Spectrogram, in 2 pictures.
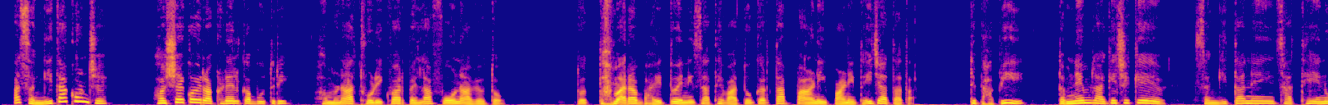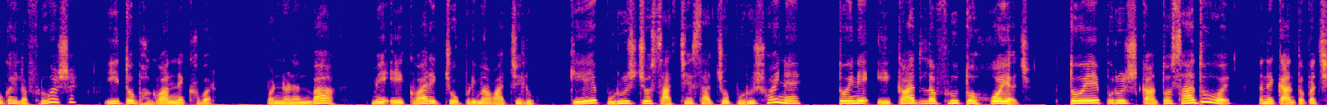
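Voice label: GU General, Gujarati; GoLocalise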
